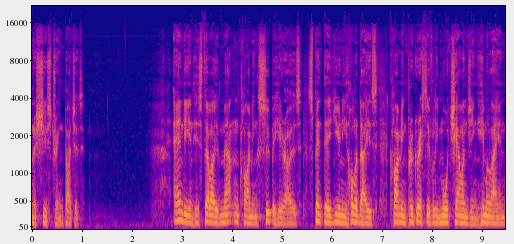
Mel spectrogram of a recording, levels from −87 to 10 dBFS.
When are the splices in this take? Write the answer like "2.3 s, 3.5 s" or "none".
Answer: 2.7 s, 5.5 s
